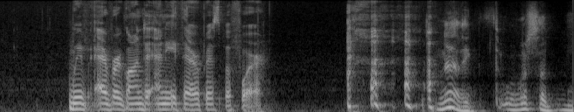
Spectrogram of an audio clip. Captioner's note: laughs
